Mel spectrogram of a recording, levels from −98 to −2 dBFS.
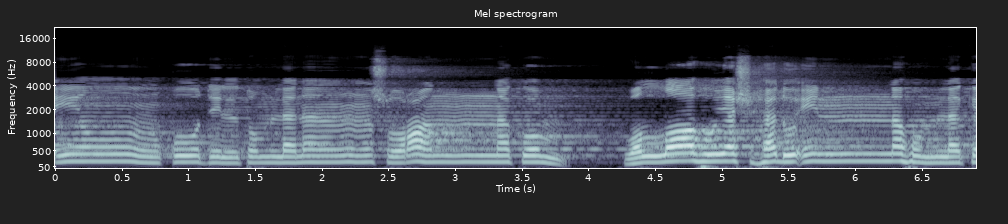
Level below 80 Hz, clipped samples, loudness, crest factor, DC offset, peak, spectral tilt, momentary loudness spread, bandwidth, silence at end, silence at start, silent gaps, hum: -52 dBFS; under 0.1%; -23 LUFS; 18 dB; under 0.1%; -6 dBFS; -5 dB/octave; 10 LU; 10 kHz; 0 s; 0 s; none; none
